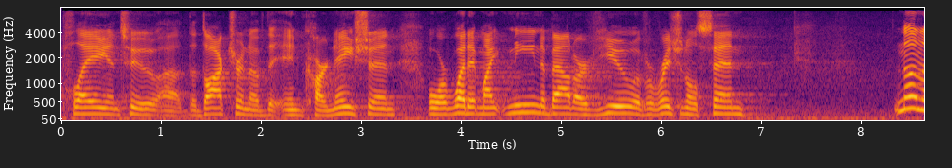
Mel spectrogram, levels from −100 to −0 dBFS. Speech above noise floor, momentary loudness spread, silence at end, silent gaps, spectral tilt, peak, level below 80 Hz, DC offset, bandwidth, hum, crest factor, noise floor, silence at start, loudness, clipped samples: 23 dB; 8 LU; 0 s; none; -4.5 dB/octave; -2 dBFS; -46 dBFS; under 0.1%; 7.6 kHz; none; 20 dB; -43 dBFS; 0 s; -21 LUFS; under 0.1%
